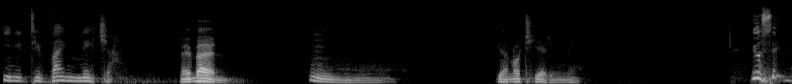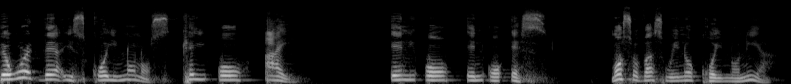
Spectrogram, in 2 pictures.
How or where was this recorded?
large echoing room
